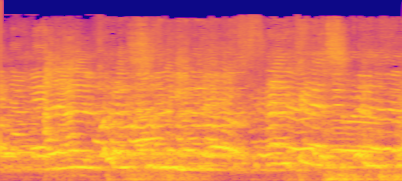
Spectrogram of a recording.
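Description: A woman's high-pitched voice praying aloud into a handheld microphone, continuous and impassioned, with no words the recogniser could make out.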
